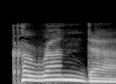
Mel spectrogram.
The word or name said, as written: karanda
